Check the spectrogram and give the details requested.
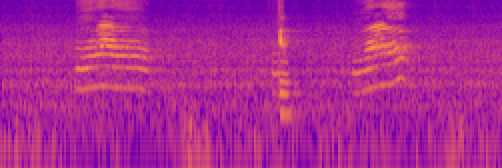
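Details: Indian ringneck parakeet talking to itself: two drawn-out, nasal, meow-like harmonic phrases, the first level and the second rising, separated by a sharp click in a quiet room.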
